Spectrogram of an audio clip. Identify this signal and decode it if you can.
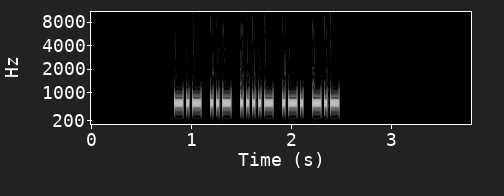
Morse code, heard as a keyed tone, about 40 wpm, 700 Hz. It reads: KU4RK
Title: USA Call Signs - 5 Characters - Repeated 2x - 40wpm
